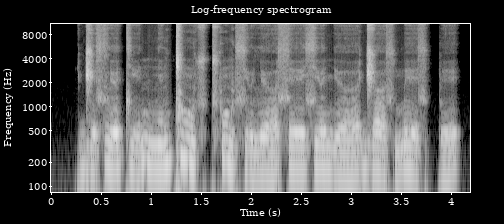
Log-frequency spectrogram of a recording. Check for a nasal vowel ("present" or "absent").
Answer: present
